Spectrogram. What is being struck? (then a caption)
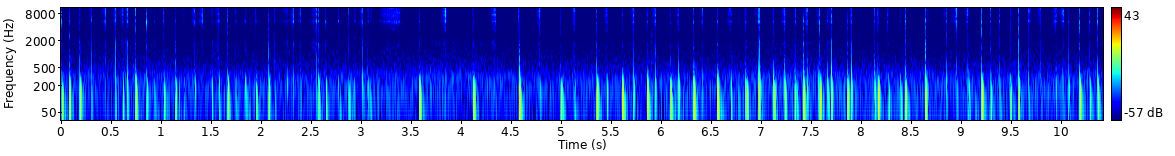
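Styrofoam ball. A solid white styrofoam ball about 8 cm across is held in the hands and tapped and scratched with fingertips and short nails. A rapid, uneven stream of short, dull, low thuds with crisp clicky edges fills the clip, with a brief soft scratching stretch around the three-second mark. Each tap dies away almost instantly, leaving a dry, muffled patter.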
